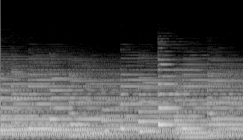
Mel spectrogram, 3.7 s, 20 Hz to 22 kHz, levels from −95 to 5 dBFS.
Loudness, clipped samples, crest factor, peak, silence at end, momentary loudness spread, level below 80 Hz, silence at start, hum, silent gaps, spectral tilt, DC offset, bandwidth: -18 LUFS; under 0.1%; 14 dB; -2 dBFS; 0 s; 4 LU; -62 dBFS; 0 s; none; none; -9.5 dB/octave; under 0.1%; 4.6 kHz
